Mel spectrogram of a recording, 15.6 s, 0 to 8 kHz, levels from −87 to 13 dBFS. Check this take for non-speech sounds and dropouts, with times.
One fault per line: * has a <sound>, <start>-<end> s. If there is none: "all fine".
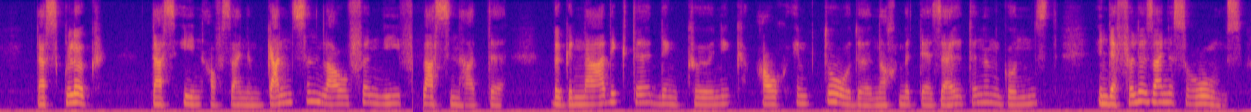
* has a dropout, 5.2-5.3 s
